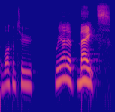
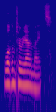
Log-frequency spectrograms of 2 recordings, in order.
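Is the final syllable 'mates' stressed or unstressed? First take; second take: stressed; unstressed. First: The final syllable 'mates' is stressed. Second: The final syllable 'mates' is not stressed. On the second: It names the podcast as one word.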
